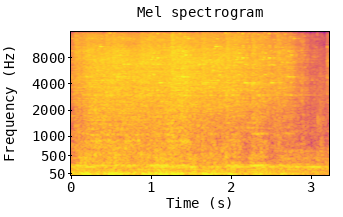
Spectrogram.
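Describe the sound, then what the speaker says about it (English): Glass shattering in the video game Portal 2: a loud, sustained crash of breaking glass with dense tinkling that lasts about three seconds before it begins to fade, with no talking. "And now there's broken glass and repulsion gel everywhere."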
